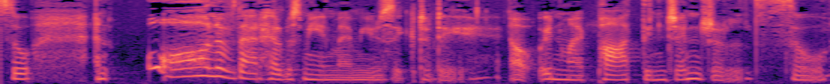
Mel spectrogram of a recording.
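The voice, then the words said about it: French accent in English. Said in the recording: “she has a French accent in English.”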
